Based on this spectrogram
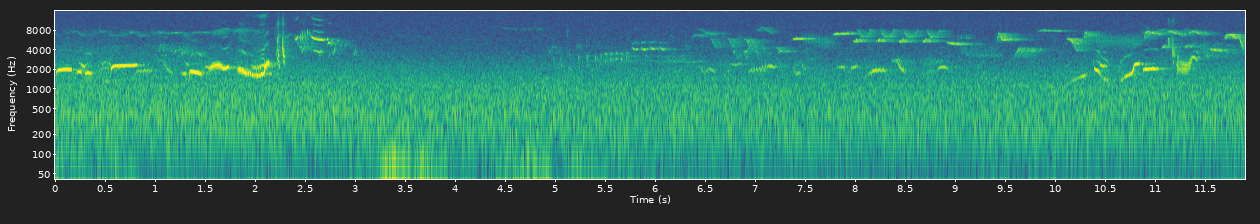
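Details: Singing blackbird: one mellow, slurred whistled phrase with a squeaky flourish at the start, followed by steady background hiss and thin high chirps from other birds.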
